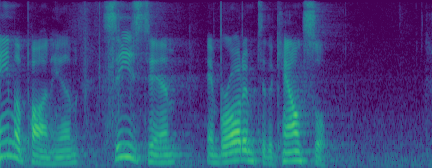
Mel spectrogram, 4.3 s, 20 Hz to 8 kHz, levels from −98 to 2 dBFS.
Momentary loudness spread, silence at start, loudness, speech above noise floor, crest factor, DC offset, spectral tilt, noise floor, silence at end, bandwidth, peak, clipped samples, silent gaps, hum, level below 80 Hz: 14 LU; 0 s; -34 LUFS; 28 dB; 18 dB; under 0.1%; -5 dB/octave; -61 dBFS; 1 s; 8 kHz; -16 dBFS; under 0.1%; none; none; -66 dBFS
